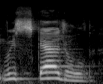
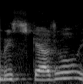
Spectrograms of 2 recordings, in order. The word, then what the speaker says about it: reschedule: She rescheduled. 자, 발음이요. 미국식 발음은 reschedule, 영국식 발음 reschedule.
